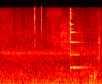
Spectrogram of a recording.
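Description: Steady low hum of a high-speed train carriage running, with one sharp clink that rings briefly about one and a half seconds in and a fainter tick just before it.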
